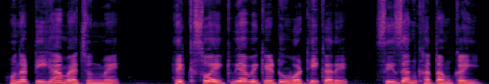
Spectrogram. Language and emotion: Sindhi, neutral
